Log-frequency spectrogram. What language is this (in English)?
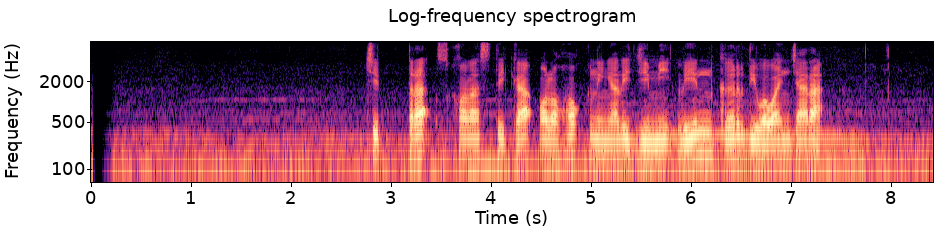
Sundanese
